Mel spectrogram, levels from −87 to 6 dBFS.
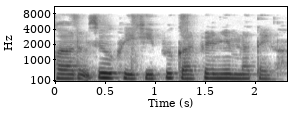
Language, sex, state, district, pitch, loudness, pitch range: Wancho, female, Arunachal Pradesh, Longding, 180 Hz, -16 LUFS, 180-190 Hz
